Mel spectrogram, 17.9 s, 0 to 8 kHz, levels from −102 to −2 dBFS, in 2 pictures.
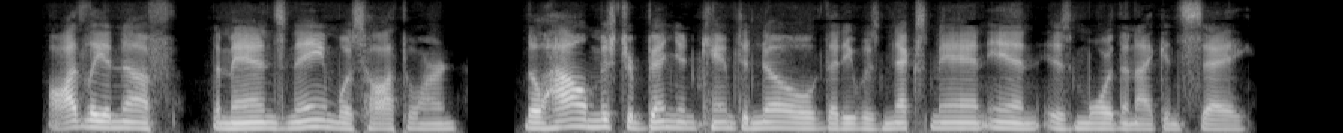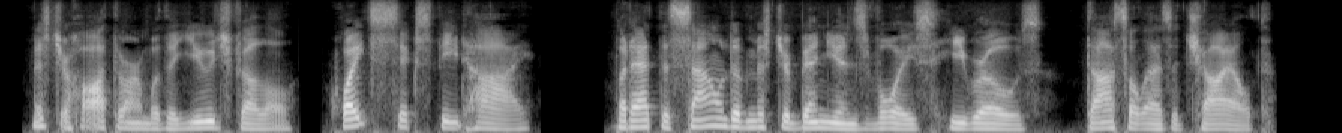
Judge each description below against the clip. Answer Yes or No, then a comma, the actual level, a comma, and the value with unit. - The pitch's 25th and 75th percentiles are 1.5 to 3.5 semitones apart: Yes, average, 2.9 semitones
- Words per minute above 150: Yes, average, 170 wpm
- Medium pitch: No, low, 120 Hz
